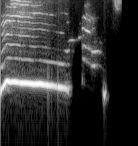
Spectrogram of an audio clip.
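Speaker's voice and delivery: put-on high, loud giddy little girl squeal. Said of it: "she's so giddy".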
